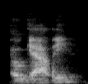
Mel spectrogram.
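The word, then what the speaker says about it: Eau Gallie: And then Xavier Larice out of O'Galley High School. I went there, I should know. Spelled EAU, but pronounced O.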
